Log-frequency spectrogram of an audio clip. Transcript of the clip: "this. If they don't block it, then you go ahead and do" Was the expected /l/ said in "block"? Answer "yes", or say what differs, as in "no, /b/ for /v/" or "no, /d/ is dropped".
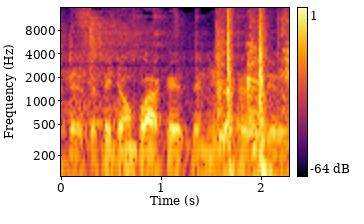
yes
